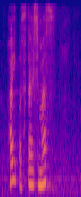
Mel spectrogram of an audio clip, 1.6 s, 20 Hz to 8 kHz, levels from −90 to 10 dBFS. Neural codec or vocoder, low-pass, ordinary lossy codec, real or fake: none; 7.2 kHz; none; real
